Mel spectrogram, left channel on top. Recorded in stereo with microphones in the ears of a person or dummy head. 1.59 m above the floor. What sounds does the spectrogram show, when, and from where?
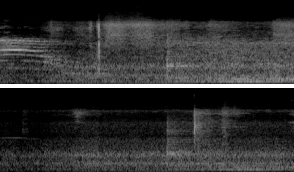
1.7 s a snare drum: 10° left (ahead or behind), 2.5 m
